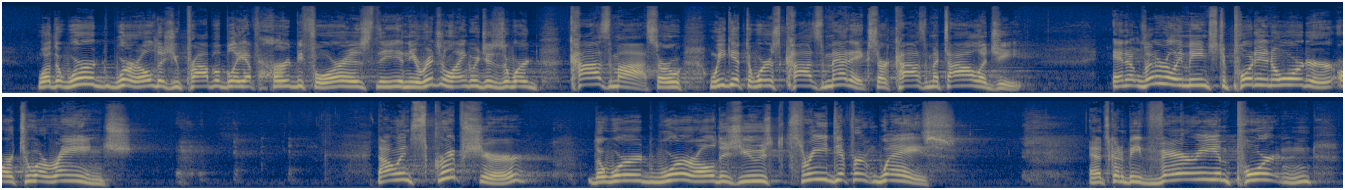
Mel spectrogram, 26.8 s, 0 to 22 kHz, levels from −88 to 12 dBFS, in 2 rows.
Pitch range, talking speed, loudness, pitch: 200-245 Hz, 125 wpm, -18 LUFS, 215 Hz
